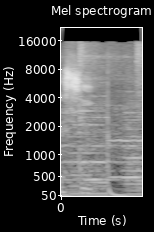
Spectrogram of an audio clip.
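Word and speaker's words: 四: Pada pelafalan bahasa Cina, angka 4 dibaca Xi, yang jika diartikan bisa bermakna ganda, antara mati atau 4.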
